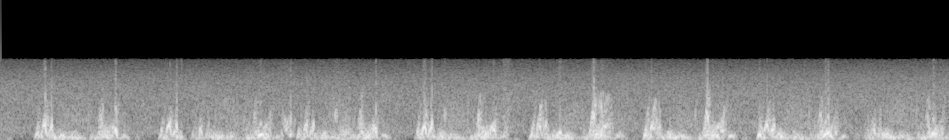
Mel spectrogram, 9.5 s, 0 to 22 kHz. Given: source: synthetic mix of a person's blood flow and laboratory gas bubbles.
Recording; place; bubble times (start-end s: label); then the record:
Doppler ultrasound of blood flow; precordium
2.79-2.96 s: bubbles
3.32-3.52 s: bubbles
4.42-4.47 s: bubbles
5.01-5.12 s: bubbles
5.55-5.65 s: bubbles
5.93-6.11 s: bubbles
From the record:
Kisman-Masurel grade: 123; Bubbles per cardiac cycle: 1 to 2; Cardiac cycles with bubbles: 10 to 50%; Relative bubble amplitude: loud (0.450 to 0.775); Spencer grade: 2 (many but less than half of the cardiac periods contain bubble signals, singularly or in groups); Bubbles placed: only in the low amplitude regions of the cardiac cycle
